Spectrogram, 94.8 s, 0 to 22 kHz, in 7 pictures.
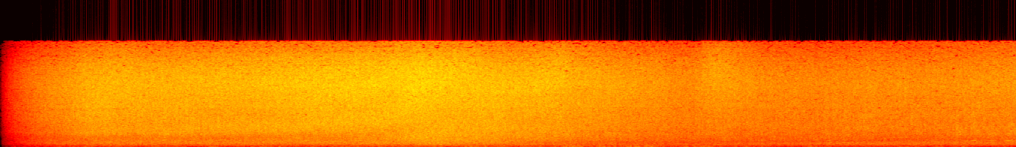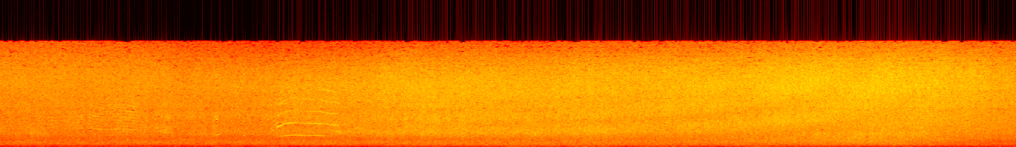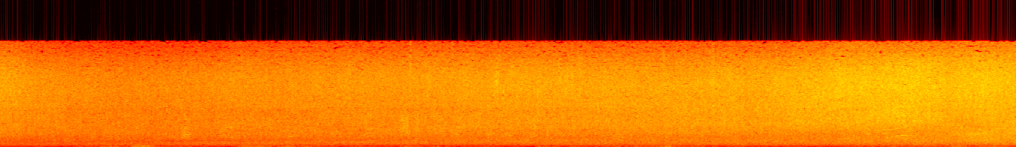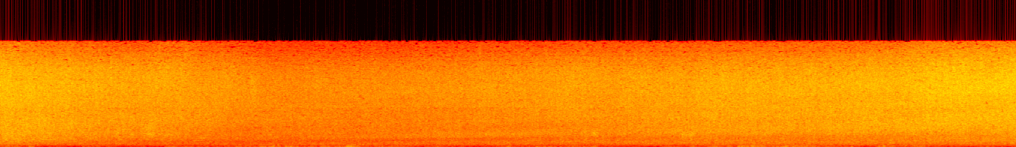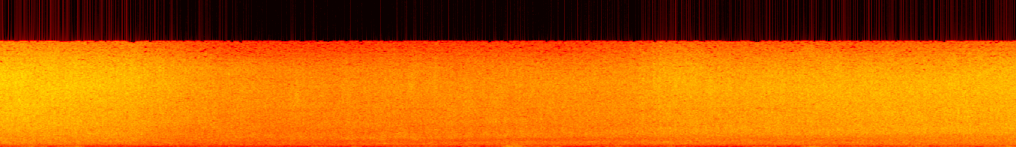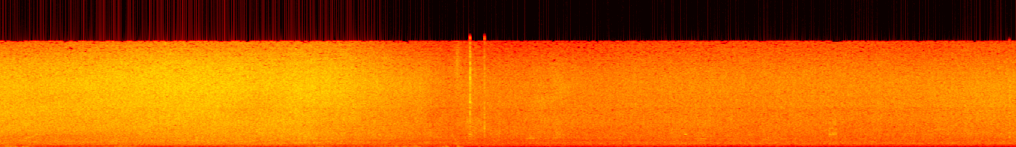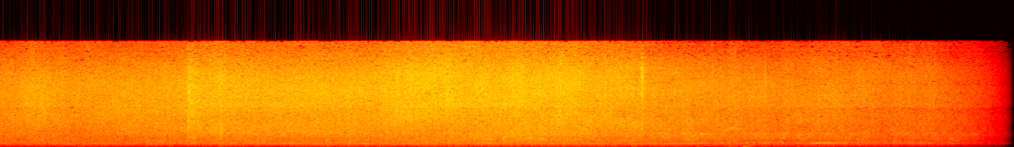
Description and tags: Waves - Beach sounds
Daytime scene at Pacific Beach in California. Waves predominate, but occasional chatter can be heard in background. Recorded September 8, 2016 with ZOOM iQ5 mic on iPhone.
